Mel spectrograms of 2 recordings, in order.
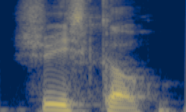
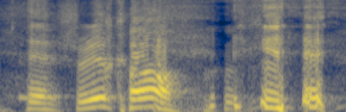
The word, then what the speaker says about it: Shirako: Clearly not the correct pronunciation. Okay, so if people want to spell themselves, it's SHIRAKO. Shriko.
